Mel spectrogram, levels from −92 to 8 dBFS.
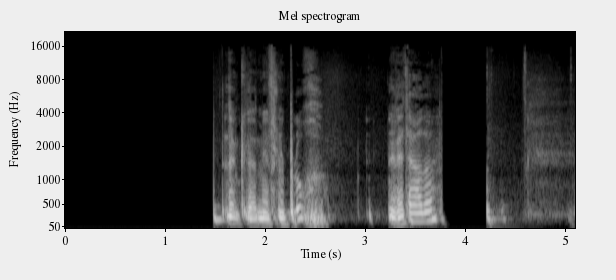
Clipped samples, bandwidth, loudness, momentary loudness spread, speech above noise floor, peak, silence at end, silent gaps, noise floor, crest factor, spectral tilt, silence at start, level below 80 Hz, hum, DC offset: under 0.1%; 14.5 kHz; -19 LUFS; 20 LU; over 73 dB; -2 dBFS; 0.7 s; none; under -90 dBFS; 20 dB; -7 dB/octave; 1.5 s; -68 dBFS; none; under 0.1%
